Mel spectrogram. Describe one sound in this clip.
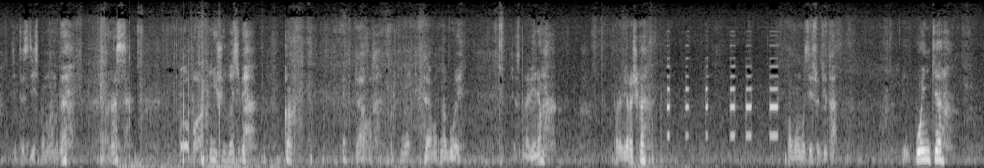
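A trowel digs and scrapes into soil.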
